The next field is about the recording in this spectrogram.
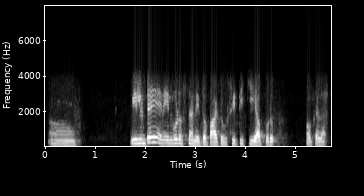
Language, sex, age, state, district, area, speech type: Telugu, female, 18-30, Telangana, Nalgonda, urban, conversation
